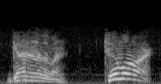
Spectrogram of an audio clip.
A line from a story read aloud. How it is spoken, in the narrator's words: she cried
